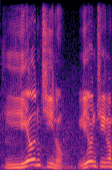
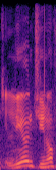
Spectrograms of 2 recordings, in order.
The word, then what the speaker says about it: Leoncino: तो गाइस ये है लियोनचिनो प्रोनाउंस करते हैं ना इसको, लियोनचिनो 500 है ना, जो कि 6 लाख रुपए की आती है।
